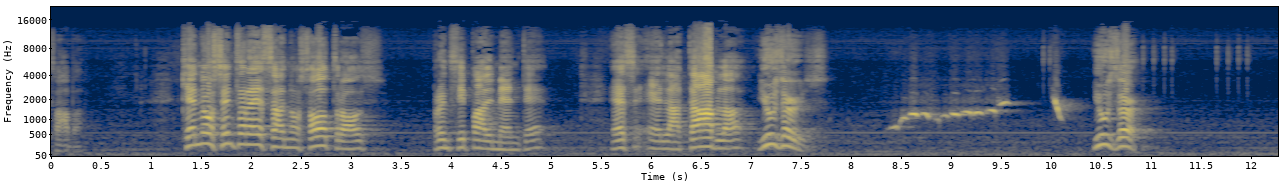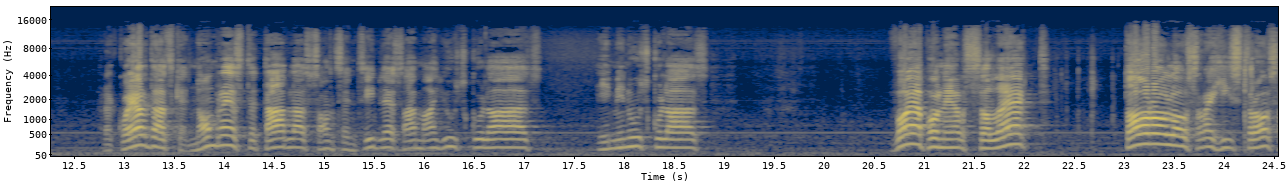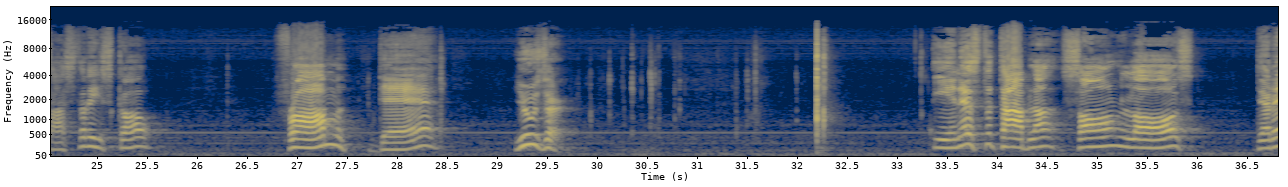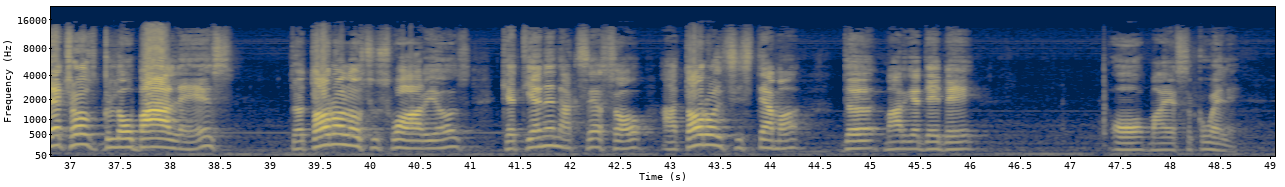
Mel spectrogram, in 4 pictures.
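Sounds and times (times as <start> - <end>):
faint steady hum: 0.0 - 49.0
person whistling: 8.4 - 10.4
keyboard typing: 10.9 - 12.1, 22.2 - 23.0, 29.8 - 32.4.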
